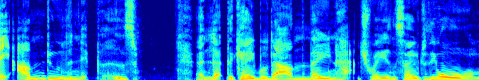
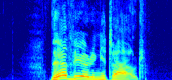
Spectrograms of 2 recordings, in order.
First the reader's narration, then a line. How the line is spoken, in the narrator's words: answered Martin quickly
